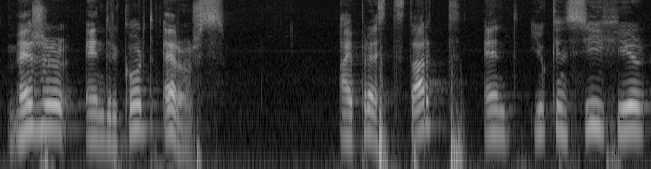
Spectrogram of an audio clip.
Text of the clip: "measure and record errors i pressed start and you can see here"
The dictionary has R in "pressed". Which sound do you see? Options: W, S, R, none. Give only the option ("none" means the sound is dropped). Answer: R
